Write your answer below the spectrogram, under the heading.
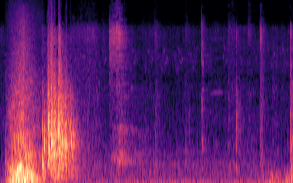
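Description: A heavy old wooden plank scraped and knocked about on a concrete floor, loud for about a second at the start, then a softer scrape and a few light knocks as the wood is handled.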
